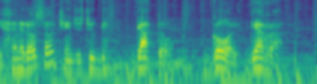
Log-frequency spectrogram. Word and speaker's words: generoso: A GE and a GI. Generoso. Jinete. Notice my pronunciation of the G?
